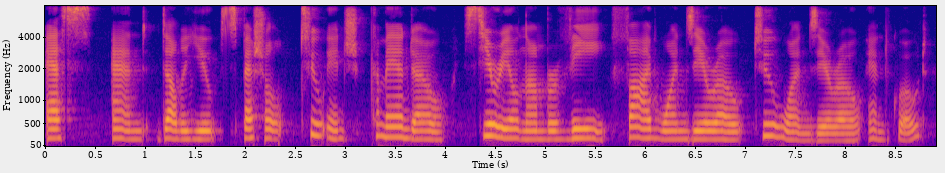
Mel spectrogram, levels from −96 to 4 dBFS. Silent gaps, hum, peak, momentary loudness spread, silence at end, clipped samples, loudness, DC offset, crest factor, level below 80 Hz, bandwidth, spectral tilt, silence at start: none; none; -4 dBFS; 8 LU; 0.1 s; under 0.1%; -25 LUFS; under 0.1%; 20 dB; -68 dBFS; 8 kHz; -3.5 dB/octave; 0 s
